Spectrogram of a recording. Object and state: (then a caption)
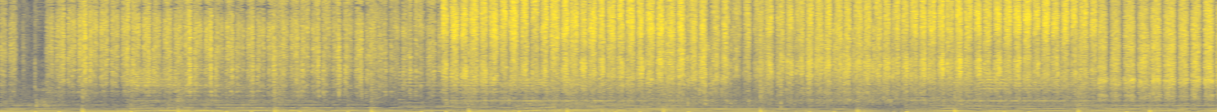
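Wooden guitar neck being sanded. Sandpaper rubs along a solid, unfinished light wooden guitar neck with a dark fingerboard strip as it lies on carpet. The paper is held by fingers at first and later wrapped on a red-and-black rubber sanding block. A steady, bright, scratchy rasp repeats in back-and-forth strokes over a constant low hum.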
